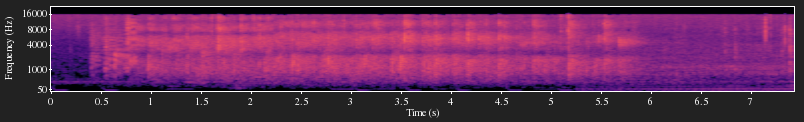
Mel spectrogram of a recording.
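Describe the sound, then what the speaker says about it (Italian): Faint, distant applause from a group, a steady wash of clapping that swells slightly then thins out, with some background noise. "Applausi."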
